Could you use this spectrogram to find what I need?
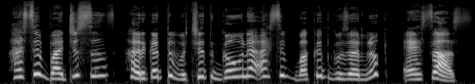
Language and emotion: Kashmiri, happy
